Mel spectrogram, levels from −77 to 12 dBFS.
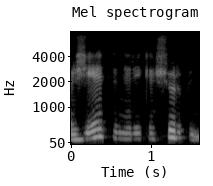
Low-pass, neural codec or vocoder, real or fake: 7.2 kHz; none; real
